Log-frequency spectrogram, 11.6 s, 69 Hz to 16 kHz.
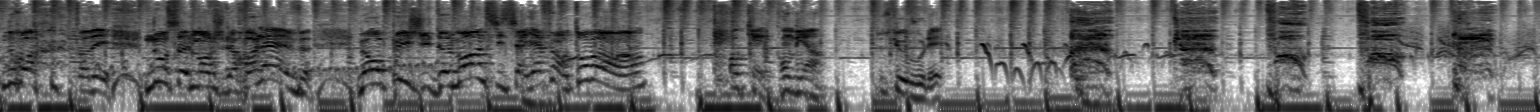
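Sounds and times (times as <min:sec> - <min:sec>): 
speech: 0:00.7 - 0:09.0
person clearing throat: 0:08.0 - 0:11.3
person coughing: 0:08.0 - 0:11.3.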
